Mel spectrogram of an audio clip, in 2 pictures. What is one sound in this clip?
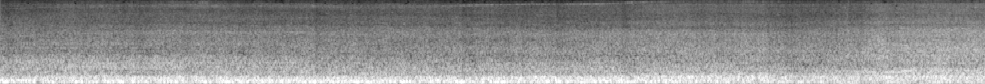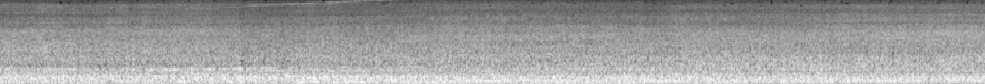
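Large tractor engines rumble and roar steadily close by.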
